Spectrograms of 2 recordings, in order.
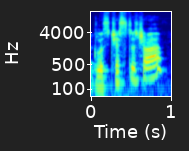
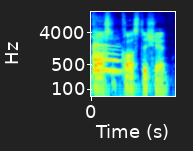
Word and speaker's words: Gloucestershire: Events of this episode is based on a real incident that took place in Stroud, Gloucestershire. – Gloucestershire. You're absolutely butchering the pronunciation of names here on this podcast.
